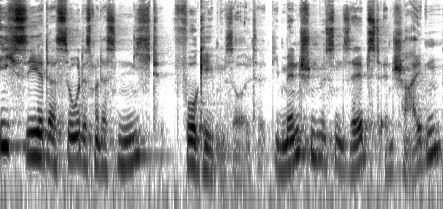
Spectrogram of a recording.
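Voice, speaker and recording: A man with lively intonation. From Germany, Saarland. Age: 60s. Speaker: economics professor and political candidate. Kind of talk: interview. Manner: hesitant with frequent fillers.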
